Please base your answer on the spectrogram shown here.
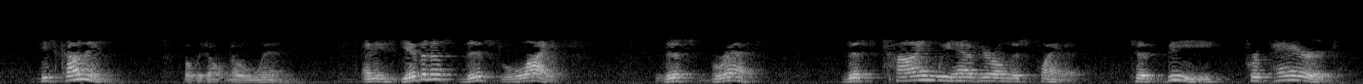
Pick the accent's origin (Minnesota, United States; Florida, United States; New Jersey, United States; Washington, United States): Florida, United States; You know, most of you know that I was born in Florida, lifelong Florida resident.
